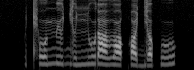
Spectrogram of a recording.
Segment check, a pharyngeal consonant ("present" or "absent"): absent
